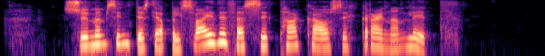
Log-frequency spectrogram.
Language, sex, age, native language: Icelandic, female, 30-39, Icelandic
